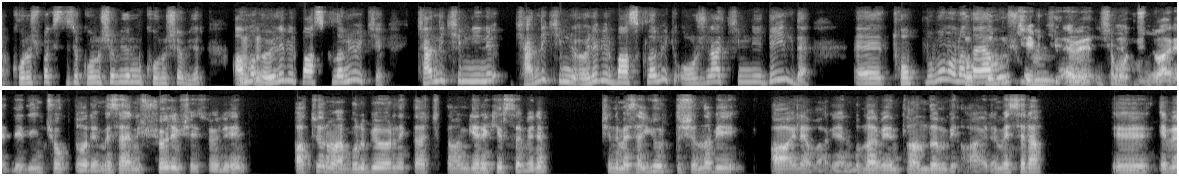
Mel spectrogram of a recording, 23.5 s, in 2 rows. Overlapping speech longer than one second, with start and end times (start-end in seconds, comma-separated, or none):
9.6-11.6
